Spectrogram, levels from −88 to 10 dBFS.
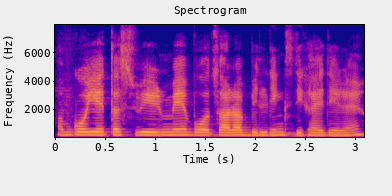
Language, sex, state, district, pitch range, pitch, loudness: Hindi, female, Arunachal Pradesh, Lower Dibang Valley, 180-195 Hz, 185 Hz, -16 LUFS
